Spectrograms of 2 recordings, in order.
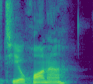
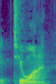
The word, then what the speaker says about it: Tijuana: Like I pronounce it. I think I pronounce it correctly there, like a Mexican would. Tijuana. It seems to be how they, you know what? Fuck it. I'll just say it the white way.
